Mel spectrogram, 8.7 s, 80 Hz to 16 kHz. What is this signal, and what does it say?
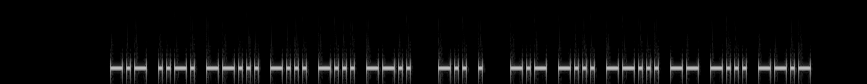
Morse code, heard as a keyed tone, about 29 wpm, 700 Hz. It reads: KF7BBZ DE KB7MBQ
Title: USA Callsign DE Callsign - 6 Characters - 30wpm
